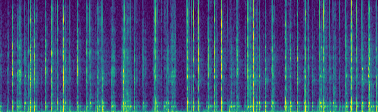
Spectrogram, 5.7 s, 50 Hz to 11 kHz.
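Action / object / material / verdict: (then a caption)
tap / paper cup / paper / none. Fingertips rapidly tap and grip the walls of two empty, hollow paper cups held open-end toward a pair of microphone ears. The result is a quick, steady patter of dry, bright taps with a hollow tone near 1 kHz and almost no ring between hits.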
